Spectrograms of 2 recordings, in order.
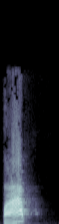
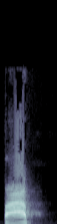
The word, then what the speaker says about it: táp: Tam là ba, táp chữ này có ba âm, có thể đọc là táp, tạp, và trong kinh A Di Đà là tráp.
